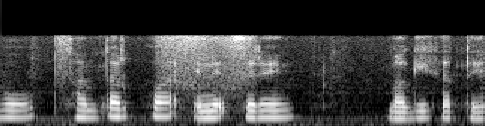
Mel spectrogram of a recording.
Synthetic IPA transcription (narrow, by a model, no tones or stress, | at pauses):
bɔsant̪aɾkuaʔɛnɛʔsɛɾɛɲ | baɡikat̪ɛ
